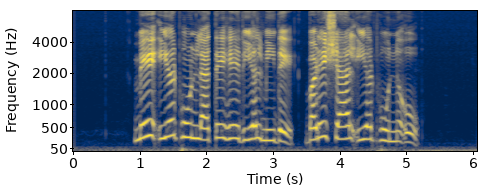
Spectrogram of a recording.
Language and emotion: Dogri, neutral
